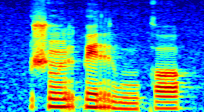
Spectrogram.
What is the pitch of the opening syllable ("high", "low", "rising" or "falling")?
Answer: high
